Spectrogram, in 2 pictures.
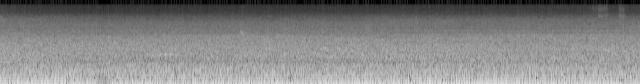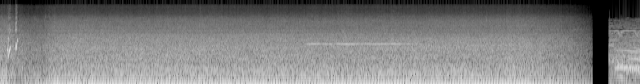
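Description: Steady loud rushing roar of a river in flood, with a deep rumble underneath; it dips briefly about halfway through.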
